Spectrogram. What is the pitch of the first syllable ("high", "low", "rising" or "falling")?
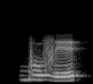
high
